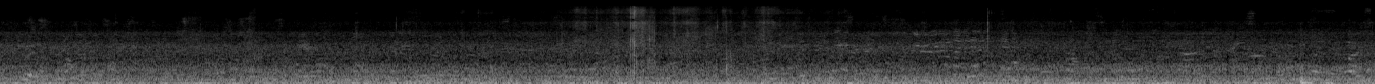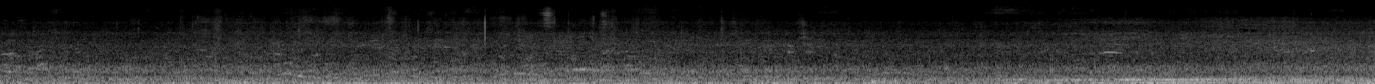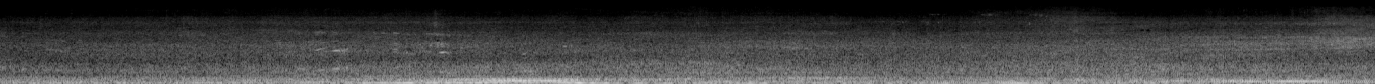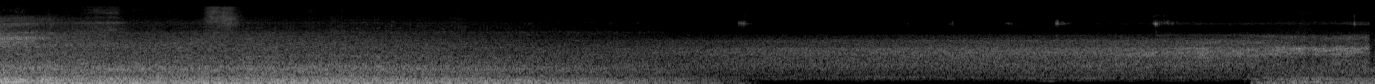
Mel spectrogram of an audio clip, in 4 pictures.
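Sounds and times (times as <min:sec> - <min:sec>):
buses and cars passing: 0:00.0 - 0:55.0
people's voices: 0:00.0 - 0:55.0.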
